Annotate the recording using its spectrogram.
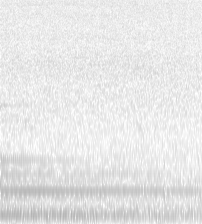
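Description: Final chord of an acoustic guitar accompaniment ringing out and slowly fading away at the end of a song.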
